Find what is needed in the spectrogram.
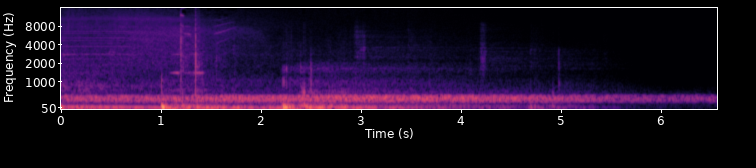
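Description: Dark cinematic logo sound effect: a low rumbling drone with two sharp deep hits about a second apart, slowly fading away.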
